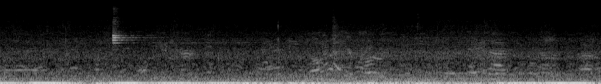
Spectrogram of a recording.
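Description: Adults chat faintly nearby outdoors.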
